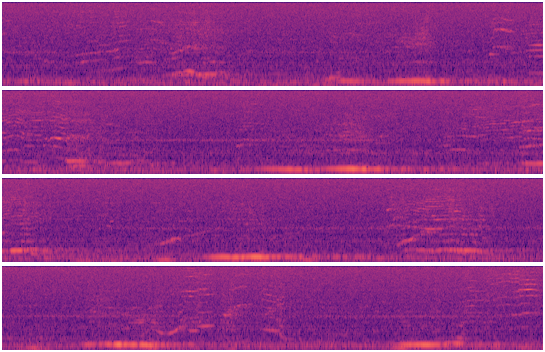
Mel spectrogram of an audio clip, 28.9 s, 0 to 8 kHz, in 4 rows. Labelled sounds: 1.0	2.7	humpback whale, 1.0 to 1.8 kHz
4.6	4.8	humpback whale, 2.4 to 2.8 kHz
5.4	5.7	humpback whale, 1.6 to 1.9 kHz
6.5	8.3	humpback whale, 0.83 to 4.2 kHz
13.3	14.8	humpback whale, 0.83 to 2.9 kHz
16.9	17.3	humpback whale, 0.80 to 1.2 kHz
20.0	20.6	humpback whale, 0.86 to 4.3 kHz
23.3	23.6	humpback whale, 0.86 to 1.1 kHz
24.0	25.0	humpback whale, 1.8 to 3.5 kHz
27.8	28.8	humpback whale, 1.2 to 5.1 kHz

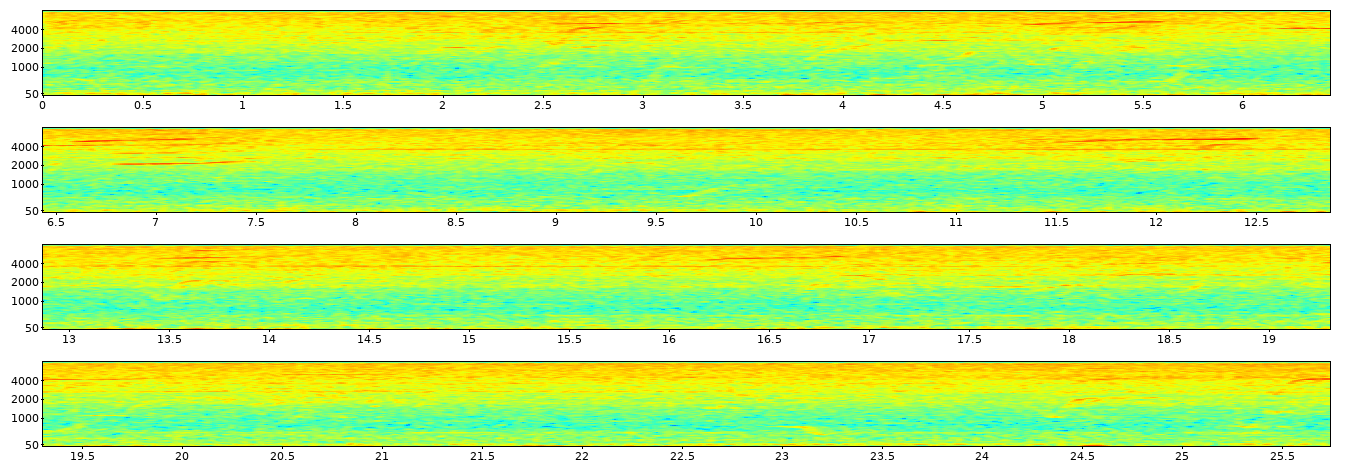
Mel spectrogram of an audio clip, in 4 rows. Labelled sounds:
6.7	7.5	killer whale, 1.3 to 3.1 kHz
16.1	16.9	killer whale, 4.5 to 5.3 kHz

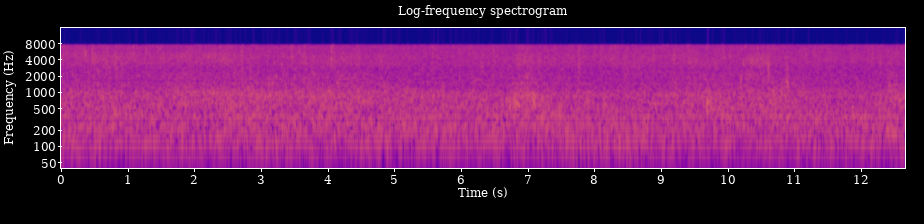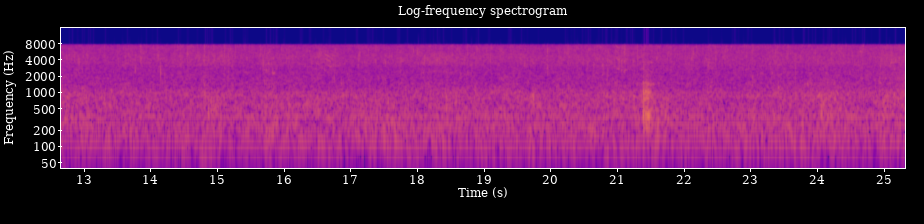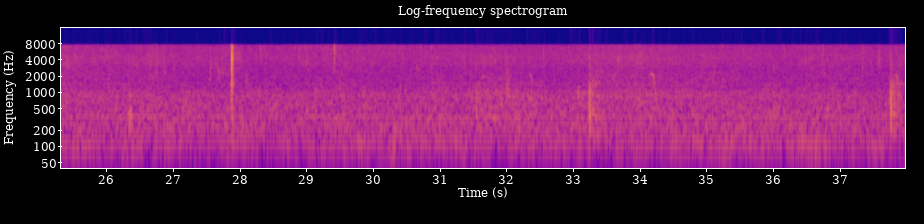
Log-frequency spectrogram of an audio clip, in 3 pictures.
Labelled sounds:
37.7	37.9	croaking sound likely from a nearby submerged object, 1.3 to 1.7 kHz

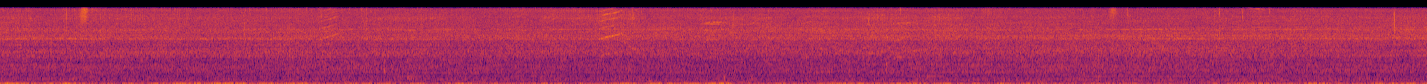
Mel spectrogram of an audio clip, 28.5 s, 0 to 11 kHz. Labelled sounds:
6.1	7.1	killer whale, southern resident, 1.8 to 8.0 kHz
11.8	12.8	killer whale, southern resident, 0.68 to 8.0 kHz
13.8	14.8	killer whale, southern resident, 0.65 to 8.0 kHz

